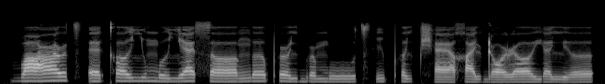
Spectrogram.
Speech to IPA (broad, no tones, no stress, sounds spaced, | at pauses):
b ɑ ʕ ə˞ t͡sʼ ɛ kʰ ʌː ʎ ʊ m ʊ ʎ æ s ʌː ŋ əː pʰ ə˞ lʲ b ə˞ m uː t͡sʼ i pʰ ə lʲ t͡ʃʰ æ χ æ lʲ ɖ ɔ ɭ ʌː j ɛ lʲ ə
